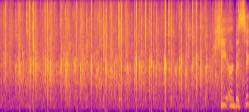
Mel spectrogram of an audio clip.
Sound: everyone applauding

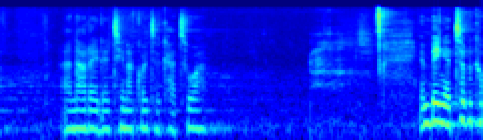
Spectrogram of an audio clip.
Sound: speaking in native Maori

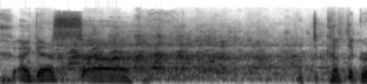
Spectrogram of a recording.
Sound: audience laughing

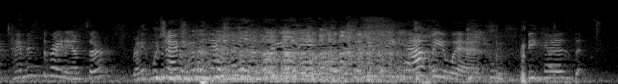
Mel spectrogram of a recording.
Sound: laughs

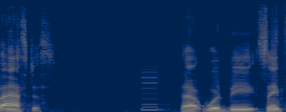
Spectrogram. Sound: buzzer beeping

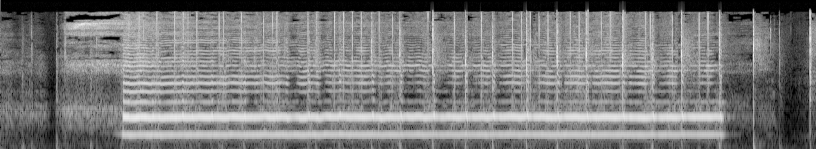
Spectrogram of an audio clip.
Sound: beating Chest; sustaining note; clapping

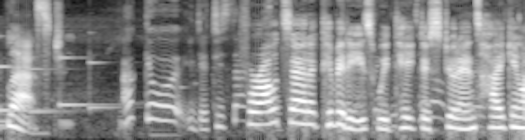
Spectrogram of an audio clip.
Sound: Korean

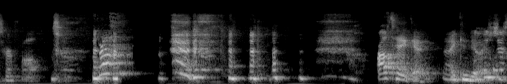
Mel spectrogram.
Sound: laughter

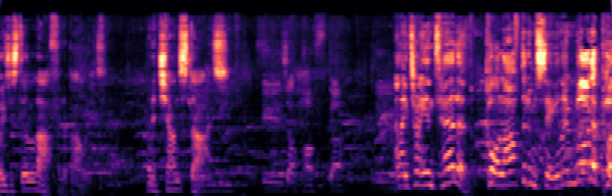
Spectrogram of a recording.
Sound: Chants of 'Jamie is a poofter' in the background

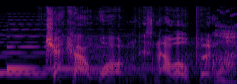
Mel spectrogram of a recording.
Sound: chime

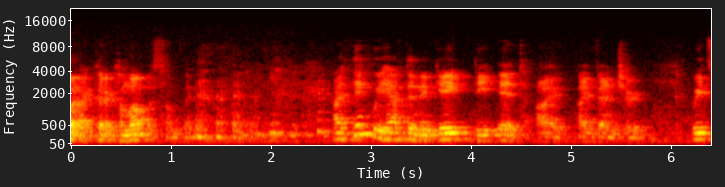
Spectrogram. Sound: laughter

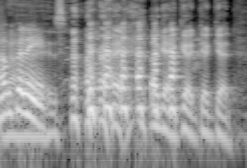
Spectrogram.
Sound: both laughing

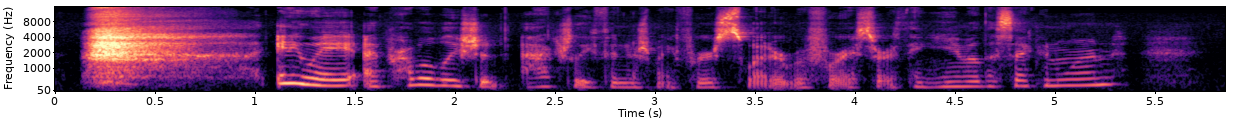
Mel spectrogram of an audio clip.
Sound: sigh

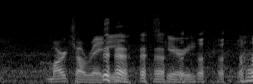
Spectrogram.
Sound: laughing

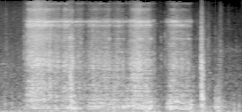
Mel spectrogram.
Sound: line scraping

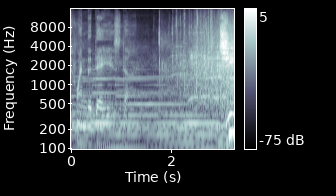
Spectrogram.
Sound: cheers and applause

